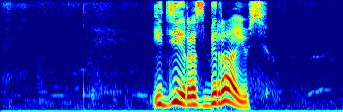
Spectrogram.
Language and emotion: Russian, angry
